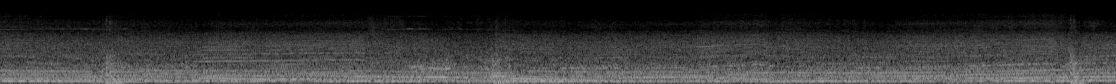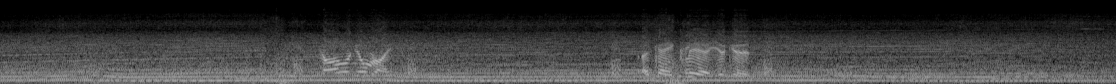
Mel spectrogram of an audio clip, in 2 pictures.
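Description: A racing car engine roars steadily, its pitch rising and falling with gear changes.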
